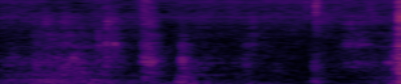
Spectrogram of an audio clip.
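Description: Hand-held garlic press being worked over a bowl: a few light clicks and knocks of its handles.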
